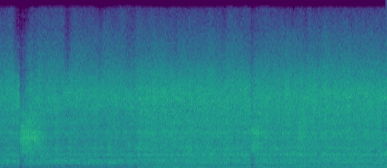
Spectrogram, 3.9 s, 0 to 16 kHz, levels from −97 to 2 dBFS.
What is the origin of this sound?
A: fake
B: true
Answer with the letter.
A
